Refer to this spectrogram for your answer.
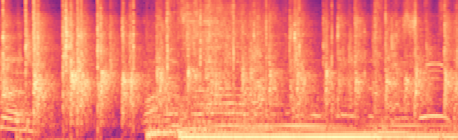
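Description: An audience breaks into applause, a dense patter of many hands clapping that carries on throughout, soon joined by a loud, steady low droning tone underneath.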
